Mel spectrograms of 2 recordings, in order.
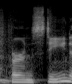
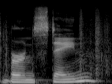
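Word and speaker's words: Berenstain: covers it's spelled differently it's not Burnstein it's burn stain s a i n as opposed to e i n and people freak out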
